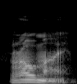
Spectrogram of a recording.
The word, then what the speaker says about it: Romae: When A and E combine, it's pronounced I, just like eyeball. This diphthong is used constantly in noun declension. For example, Roma becomes Romae.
